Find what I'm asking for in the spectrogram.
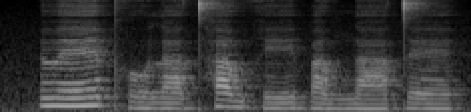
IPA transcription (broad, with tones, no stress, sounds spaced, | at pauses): ʋ ɛː˧˥ pʰ o˩ l a˩ t̪ʰ a˥˨ w h eː˩˧ p a˩ w n aː˩˧ t̪ ɛː˧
